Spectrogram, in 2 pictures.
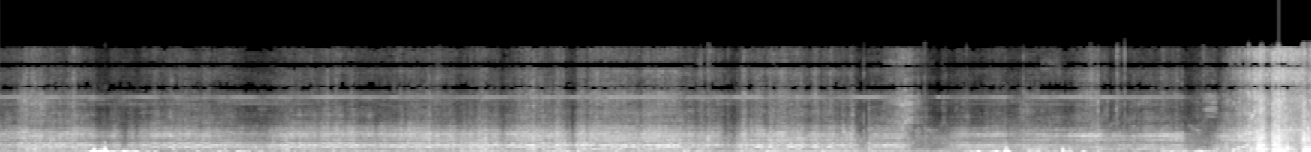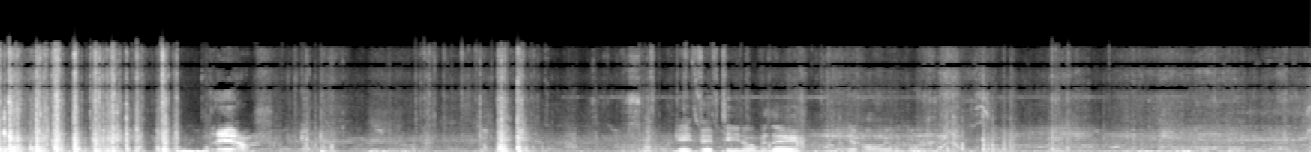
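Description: A small electric motor whines, rising and falling.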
